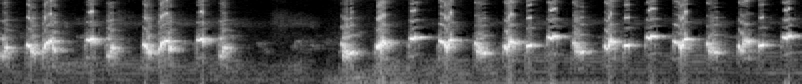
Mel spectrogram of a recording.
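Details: Yellow-vented bulbul delivering its fighting nggaruda ropel song to rouse rival bulbuls: two long runs of rich, bubbling whistled notes, each note swooping up or down, broken by a brief silence.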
